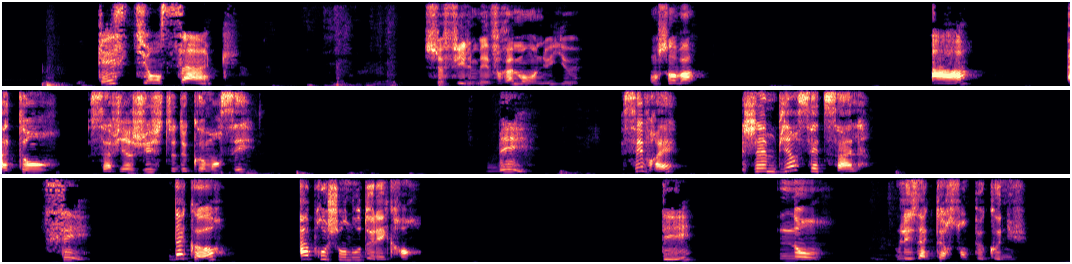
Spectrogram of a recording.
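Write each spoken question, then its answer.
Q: Ce film est vraiment ennuyeux. On s'en va?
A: A: Attends, ça vient juste de commencer.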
